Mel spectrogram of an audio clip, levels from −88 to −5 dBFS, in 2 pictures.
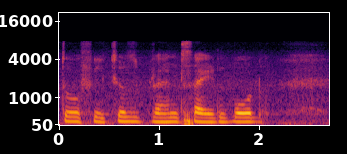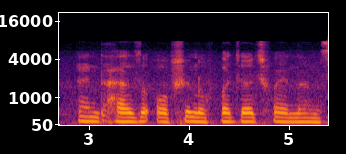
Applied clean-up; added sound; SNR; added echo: none; none; none; none.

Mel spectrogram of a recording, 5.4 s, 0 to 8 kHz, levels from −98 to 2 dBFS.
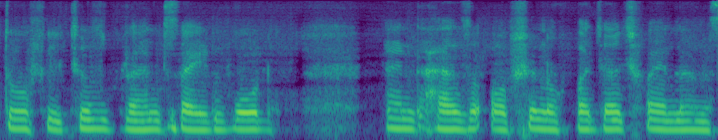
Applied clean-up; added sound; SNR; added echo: neural mask model Resemble Enhance denoiser.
